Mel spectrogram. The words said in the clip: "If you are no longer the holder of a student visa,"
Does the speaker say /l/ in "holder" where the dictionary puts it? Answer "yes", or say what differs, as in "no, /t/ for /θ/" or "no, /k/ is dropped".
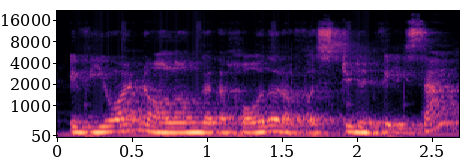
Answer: no, /l/ is dropped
